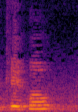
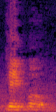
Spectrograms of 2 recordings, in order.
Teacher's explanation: First pa is aspirated and second pa is not.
